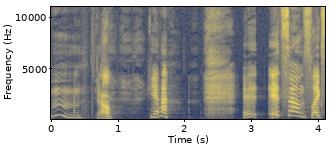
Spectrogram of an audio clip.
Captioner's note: laughing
